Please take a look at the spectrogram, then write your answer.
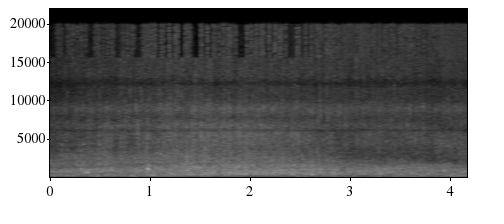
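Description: Water gushing from a running tube well turbine pump in a Punjab village, a loud, steady rushing splash heard close up and unbroken throughout.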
